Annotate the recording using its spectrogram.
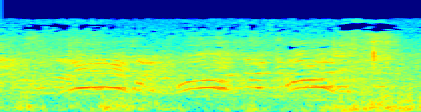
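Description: People shouting on a football pitch: three short, rising-and-falling calls about half a second apart, over wind rumble on the microphone.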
